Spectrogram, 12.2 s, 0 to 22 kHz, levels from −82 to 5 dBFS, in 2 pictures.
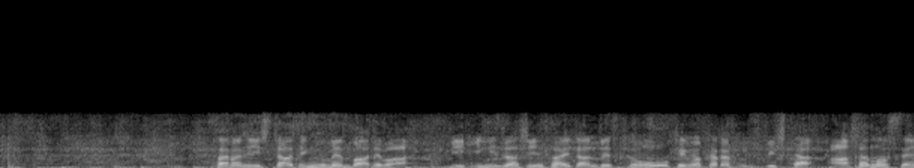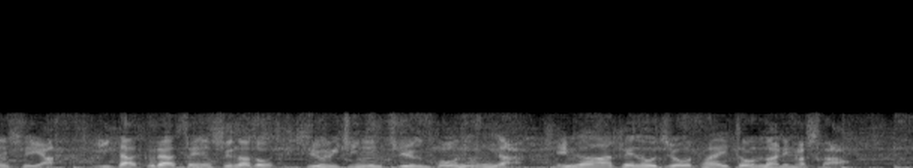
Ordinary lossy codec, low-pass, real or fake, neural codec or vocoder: none; 7.2 kHz; fake; codec, 24 kHz, 3 kbps, HILCodec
